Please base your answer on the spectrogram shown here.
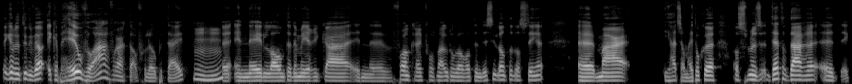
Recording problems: wrong speed and pitch; too fast and too high; 1.5 times normal speed
uneven, jittery; strongly; from 0.5 to 7.5 s

